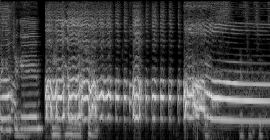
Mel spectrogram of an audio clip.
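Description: A chicken clucks and a rooster crows, loud and close, with rapid rhythmic clucking phrases followed by a long drawn-out crow that fades at the end.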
